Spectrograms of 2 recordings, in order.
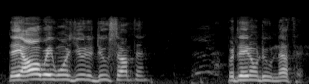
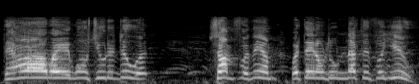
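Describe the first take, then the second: First: Said in the usual way. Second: Loud and higher, hammering ALWAYS; full-voiced preacher's outburst; preaching shout. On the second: Real, not acted. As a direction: call it out to the whole church. Repeats the line at full force.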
